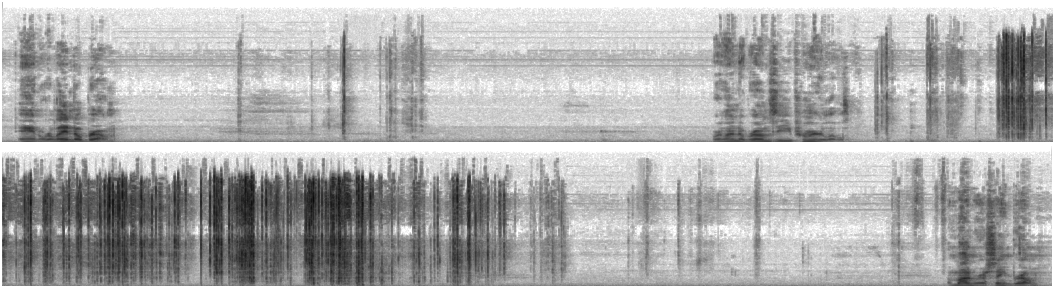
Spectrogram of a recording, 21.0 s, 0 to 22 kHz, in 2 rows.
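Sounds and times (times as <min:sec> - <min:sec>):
faint card handling: 0:02.3 - 0:04.3, 0:08.7 - 0:18.2
wrapper tearing and crinkling: 0:08.7 - 0:16.2.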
